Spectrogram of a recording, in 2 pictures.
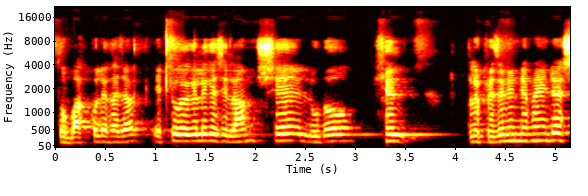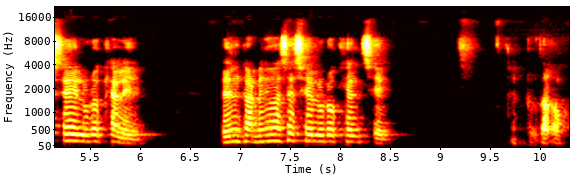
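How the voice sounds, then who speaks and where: A man teaching an English grammar lesson, speaking slowly and repeating example sentences word by word as if dictating. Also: high-pitched, fairly even intonation.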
